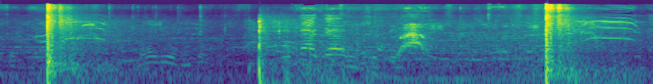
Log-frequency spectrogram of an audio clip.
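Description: Aerial fireworks shells bursting overhead: three sharp booms, about two and three seconds apart.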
